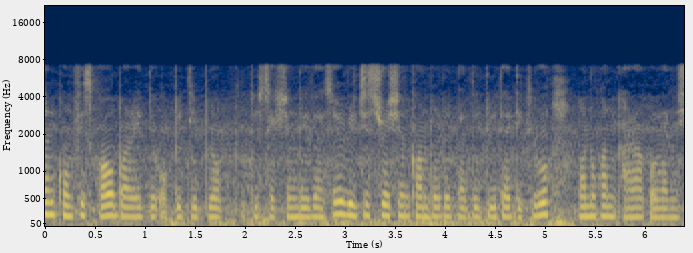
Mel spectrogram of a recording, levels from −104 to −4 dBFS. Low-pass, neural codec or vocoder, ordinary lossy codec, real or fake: 7.2 kHz; codec, 16 kHz, 4 kbps, FreqCodec, larger model; none; fake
